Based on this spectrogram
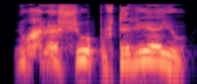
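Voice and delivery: high, hoarse, cowed reply. A narrator's reading. Sharikov gives in while held, hoarse. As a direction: squeeze it out hoarsely. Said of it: "сиплым голосом ответил".

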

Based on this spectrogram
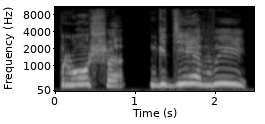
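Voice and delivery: very high, singsong call; musical, tender, nasal. A narrator's reading. Secretary calls for her missing Проша, musical and tearful. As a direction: call out musically, nose stuffed from crying. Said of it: "музыкальным, нежным голосом, немного гнусавым после плача".

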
